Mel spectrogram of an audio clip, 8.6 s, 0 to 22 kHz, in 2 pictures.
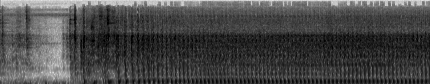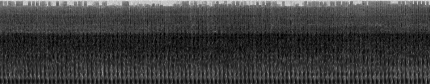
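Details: Alcohol-fuelled 212 single-cylinder go-kart engine, started after sitting about 3 months since March without draining fuel: short crank, catches and settles into steady, even idle around four beats a second, running cleanly.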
